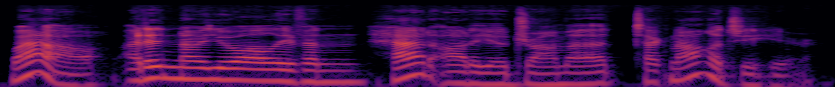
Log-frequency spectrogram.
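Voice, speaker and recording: A man plays a politely puzzled theater buff on a comedy podcast. His voice sits a bit high and is recorded dry, with hesitant, faintly pretentious questions. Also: expressive, normal speed, a bit bright, no echo. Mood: curious. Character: curious newcomer man, self-styled theater buff. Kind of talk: improvised comedy podcast banter in character.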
